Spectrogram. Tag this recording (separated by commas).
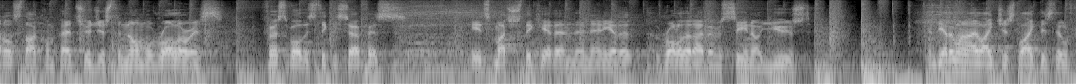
Speech, Music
